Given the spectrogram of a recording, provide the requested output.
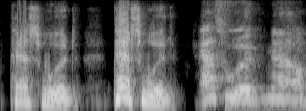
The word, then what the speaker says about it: passwd: Um, Password? Isn't it PASSWD? No, it's password. Oh, okay. Well, then never mind. Not such a good story, but I remember you saying password.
